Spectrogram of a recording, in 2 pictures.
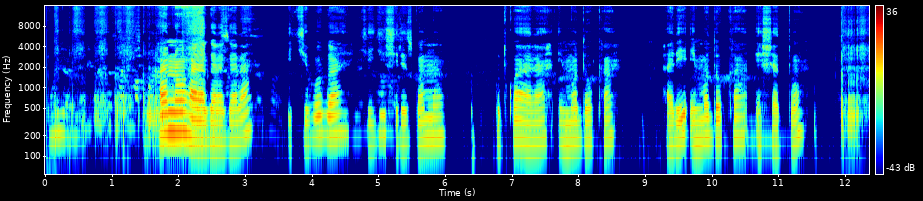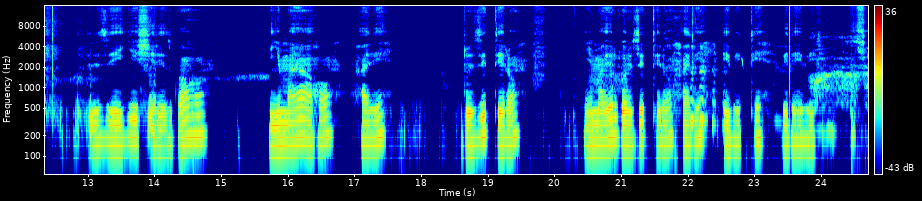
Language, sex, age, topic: Kinyarwanda, female, 18-24, government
